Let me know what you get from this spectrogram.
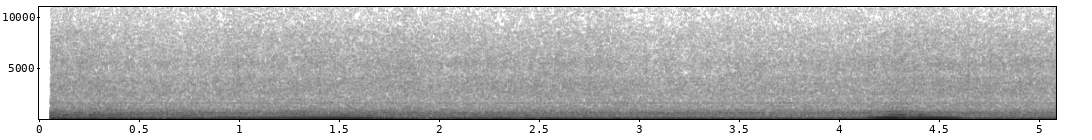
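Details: Female lion moaning to seek contact with other lions at Nkorho Bush Lodge, 30 September 2021, picked up by a live wildlife camera: two low, short moans about three seconds apart, sitting over a steady deep rumble of background noise.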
